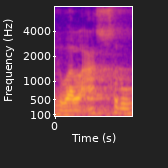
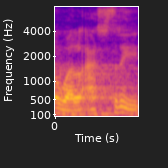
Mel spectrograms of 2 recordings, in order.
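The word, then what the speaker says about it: والعصر: dengan atas ciptaannya misalnya maka bacanya tidak boleh Wal asru l harus dibaca Wal Asri kalau dibaca Wal Asrul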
